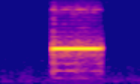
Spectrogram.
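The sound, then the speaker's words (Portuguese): A voicemail beep sounds before a message is recorded: a single steady, mid-high electronic tone lasting about half a second, alone in silence. “Por favor, deixe sua mensagem após o sinal.”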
